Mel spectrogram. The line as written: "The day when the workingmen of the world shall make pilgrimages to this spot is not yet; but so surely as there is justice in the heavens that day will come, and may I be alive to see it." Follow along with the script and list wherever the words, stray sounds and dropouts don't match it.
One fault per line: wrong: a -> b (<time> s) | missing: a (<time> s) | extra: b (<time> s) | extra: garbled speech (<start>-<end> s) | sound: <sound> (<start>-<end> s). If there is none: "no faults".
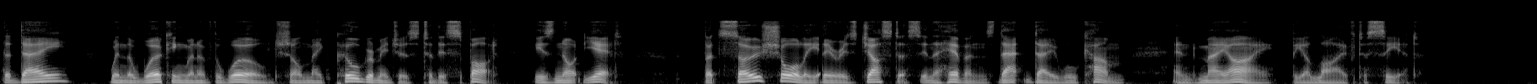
missing: as (8.2 s)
